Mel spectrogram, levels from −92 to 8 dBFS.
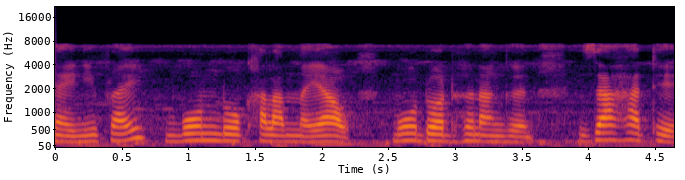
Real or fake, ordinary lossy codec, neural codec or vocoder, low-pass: real; none; none; 7.2 kHz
